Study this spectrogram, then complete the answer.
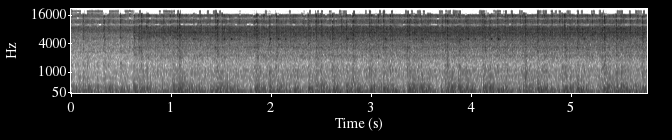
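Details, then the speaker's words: V8 at idle during timing check with digital timing light, vacuum advance excluded: steady, even lope with smooth low rumble; timing did not change, engine runs healthy. "timing did not change. You can hear the engine. It didn't change."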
